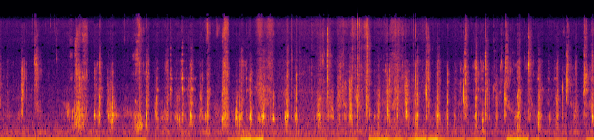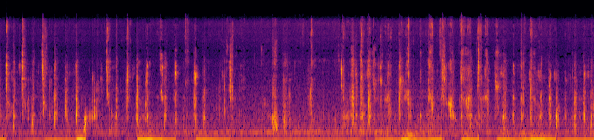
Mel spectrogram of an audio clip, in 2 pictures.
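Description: Close-miked wet chewing of chewy grilled sweet-potato starch sheets (tiaopi) in spicy sauce: rapid, dense sticky mouth clicks and smacks.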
